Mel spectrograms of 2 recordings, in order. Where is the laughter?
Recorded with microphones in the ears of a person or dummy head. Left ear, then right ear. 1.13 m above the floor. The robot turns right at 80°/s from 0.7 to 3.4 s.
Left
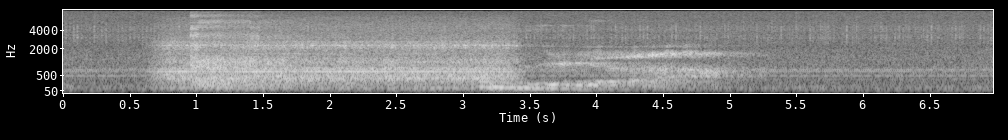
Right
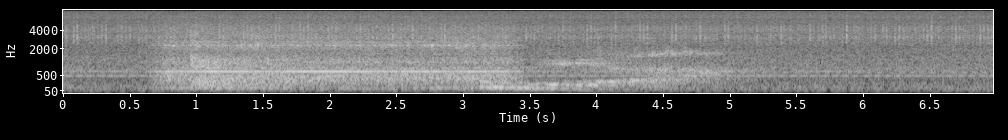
55° left (ahead or behind); by 5.3 s 75° left (ahead or behind).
